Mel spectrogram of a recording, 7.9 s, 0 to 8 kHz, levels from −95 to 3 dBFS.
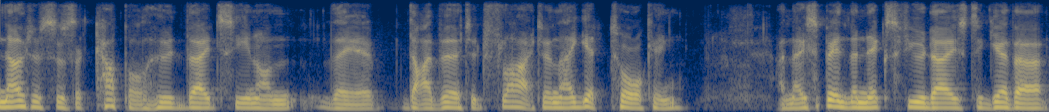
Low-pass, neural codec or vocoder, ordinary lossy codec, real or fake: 7.2 kHz; none; Opus, 24 kbps; real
